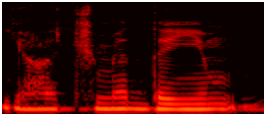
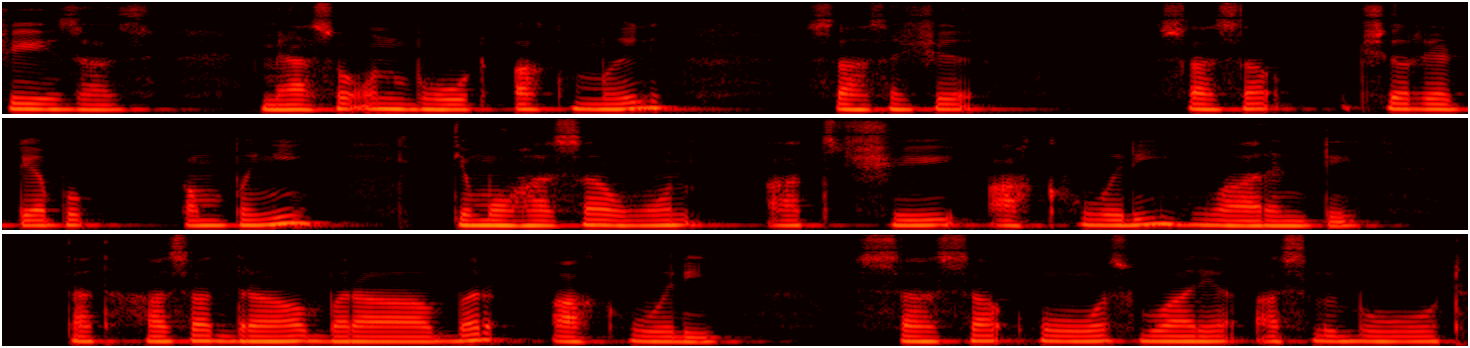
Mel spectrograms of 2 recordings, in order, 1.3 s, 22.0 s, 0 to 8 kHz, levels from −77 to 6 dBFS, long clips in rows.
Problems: low volume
